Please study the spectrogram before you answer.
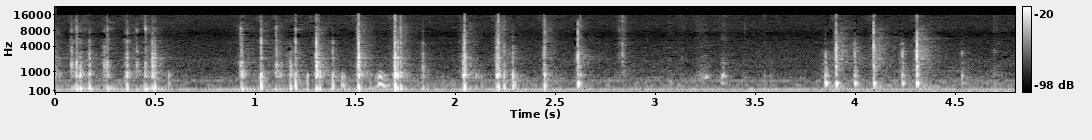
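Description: Long manicured nails tap and scratch the blue plastic cap and upper body of a full, roughly 1-liter Core water bottle made of clear PET plastic. Quick, sharp, bright clicks come in irregular bursts, with a quiet gap in the middle before a final cluster. A faint, steady low hum sits underneath.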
